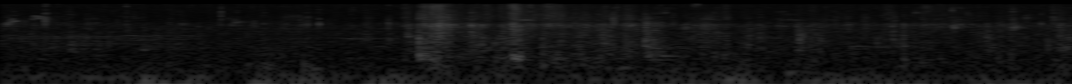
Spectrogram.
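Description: Faint footsteps swishing through long grass: soft rustling strokes that begin about two seconds in and repeat irregularly.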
